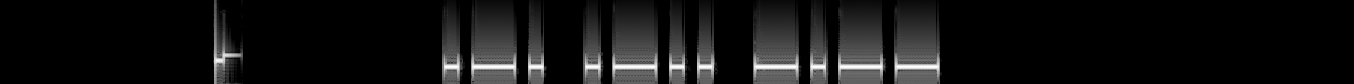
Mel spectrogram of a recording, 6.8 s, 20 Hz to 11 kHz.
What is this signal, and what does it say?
Morse code, heard as a keyed tone, about 17 wpm, 700 Hz. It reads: RLY
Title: USA Call Sign Postfixes - 3 Letters 17wpm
